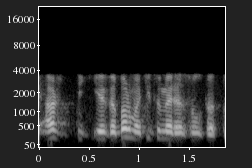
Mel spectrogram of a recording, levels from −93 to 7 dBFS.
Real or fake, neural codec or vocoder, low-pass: fake; vocoder, 44.1 kHz, 80 mel bands, Vocos; 3.6 kHz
